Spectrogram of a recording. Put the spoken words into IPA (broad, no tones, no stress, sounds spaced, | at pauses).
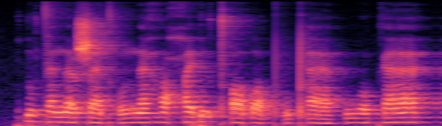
ɗ u d æ n æ ʂ æ tʼ o n æ ɦ ɒ ħ e ɗ u tʼ ɒ ɓ ɒ pʼ u pʼ æ | w o k æ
